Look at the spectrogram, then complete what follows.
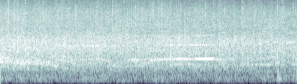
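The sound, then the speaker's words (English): Steady, dense audience applause for a youth performance fills the whole three seconds, a continuous wash of many hands clapping at an even, fairly loud level with no voices standing out. “I think maybe we should get one more round of applause for that beautiful performance.”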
